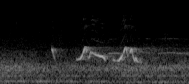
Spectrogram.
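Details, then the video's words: One whistled Chuck-will's-widow phrase from Lake Placid, Florida, heard about 6:20 am on 12 April 2023: a faint clipped first note followed by two strong slurred notes rising then dropping, against a quiet background hum. "Chuck-will’s-widow (Antrostomus carolinensis Gmelin 1789) making its call"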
